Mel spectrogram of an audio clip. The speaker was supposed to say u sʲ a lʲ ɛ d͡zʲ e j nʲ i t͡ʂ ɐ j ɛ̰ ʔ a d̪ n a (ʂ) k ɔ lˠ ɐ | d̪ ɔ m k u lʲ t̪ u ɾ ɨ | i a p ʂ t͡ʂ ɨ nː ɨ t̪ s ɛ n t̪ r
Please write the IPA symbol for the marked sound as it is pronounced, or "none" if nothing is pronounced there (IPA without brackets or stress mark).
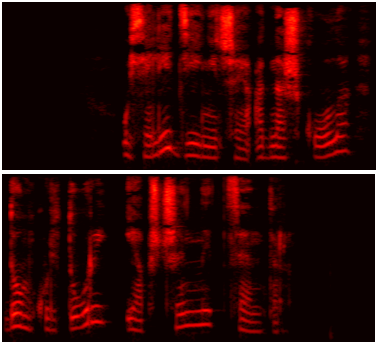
ʂ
